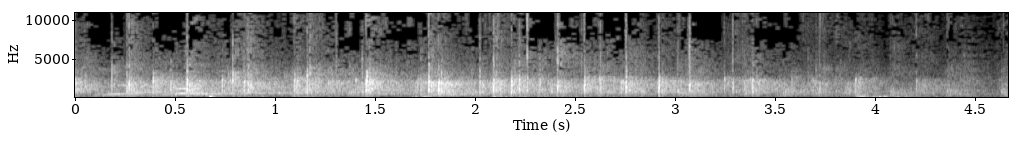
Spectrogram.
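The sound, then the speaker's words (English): Audience applause welcoming a guest speaker after a prayer: dense, many-handed clapping that stays steady, with a few low thumps and some faint voices underneath. “Let's put our hands together. Welcome, Steve.”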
